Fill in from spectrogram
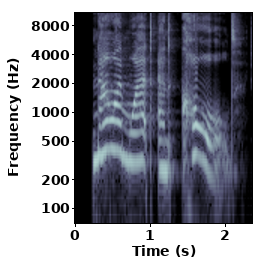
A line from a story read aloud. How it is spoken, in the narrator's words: says indignantly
